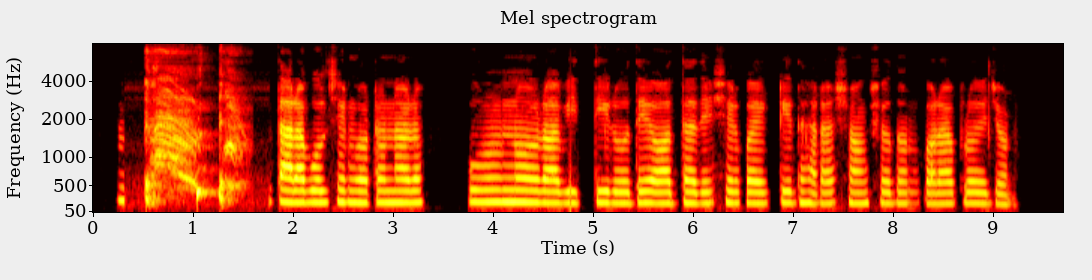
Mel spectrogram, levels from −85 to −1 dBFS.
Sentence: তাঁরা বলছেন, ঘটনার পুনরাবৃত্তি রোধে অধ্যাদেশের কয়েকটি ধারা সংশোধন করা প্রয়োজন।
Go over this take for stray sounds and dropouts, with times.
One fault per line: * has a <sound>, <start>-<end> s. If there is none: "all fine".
* has a cough, 0.5-1.6 s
